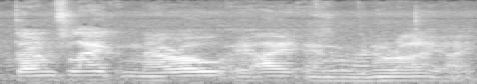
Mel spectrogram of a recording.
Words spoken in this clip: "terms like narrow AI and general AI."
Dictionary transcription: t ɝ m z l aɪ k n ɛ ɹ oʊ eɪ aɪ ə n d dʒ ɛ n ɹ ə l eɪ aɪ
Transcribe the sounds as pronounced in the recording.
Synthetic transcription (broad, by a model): t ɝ m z l aɪ k n ɛ ɹ oʊ eɪ aɪ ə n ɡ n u ɹ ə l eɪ aɪ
